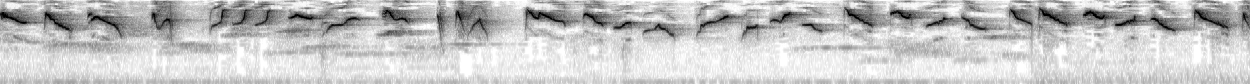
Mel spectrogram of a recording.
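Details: Vigorous white-eye song intended as a master and lure track for caged birds that will not sing: unbroken, busy, high-pitched chirps and slurred whistles delivered in quick succession.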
